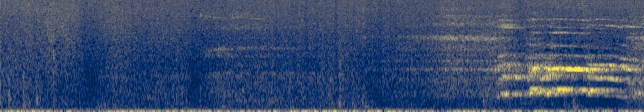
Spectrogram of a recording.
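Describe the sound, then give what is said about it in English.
A rooster crows once near the end, a loud, drawn-out cock-a-doodle-doo rising over a steady outdoor hiss of farmyard background noise. No one speaks. “Roast chicken for lunch, anybody?”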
